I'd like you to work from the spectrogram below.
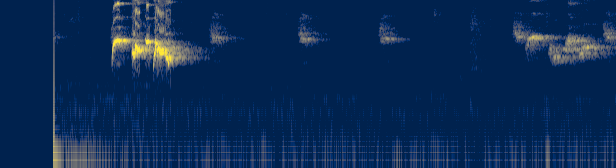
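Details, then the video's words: Red-whiskered bulbul, a wild-caught bird, singing a morning fighting song used to train and provoke a bird: one loud burst of rich, warbling whistled notes, then short faint chirps and another warbled phrase near the end. "Kích chào mào bổi hót đấu, luyện giọng chào mào hót đấu buổi sáng kích chim hót đấu căng lửa"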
